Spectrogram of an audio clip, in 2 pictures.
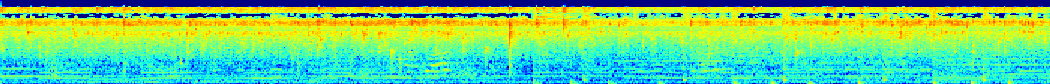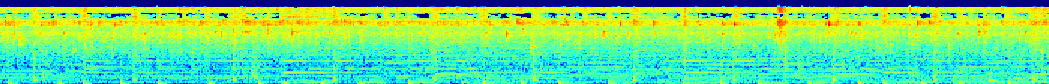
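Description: Batter-coated green chillies deep-frying in a small pan of hot oil: a steady sizzle with frequent crackles and pops, which become more frequent from about ten seconds in.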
